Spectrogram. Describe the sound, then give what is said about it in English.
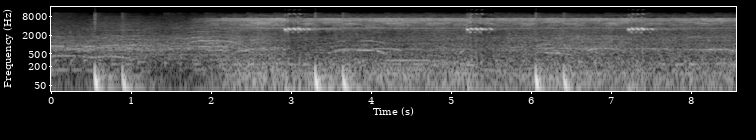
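Steady cricket chirping fills the background, a continuous high trill with brief pulsing bursts every couple of seconds, accompanied by faint low thumps and crowd murmur. “The crickets?”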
